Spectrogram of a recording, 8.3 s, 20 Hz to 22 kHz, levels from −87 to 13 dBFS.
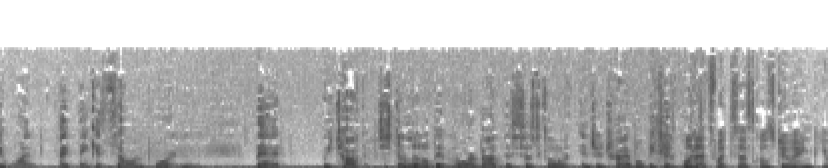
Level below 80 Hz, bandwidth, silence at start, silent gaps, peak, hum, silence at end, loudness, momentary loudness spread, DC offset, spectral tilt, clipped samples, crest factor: -26 dBFS; 16 kHz; 0 s; none; -2 dBFS; none; 0 s; -18 LUFS; 7 LU; under 0.1%; -4 dB/octave; under 0.1%; 16 dB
